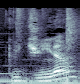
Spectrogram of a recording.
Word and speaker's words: Gugino: But you also have, pronounce me right, Gugino? Yep, Carla Yes, Gugino.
